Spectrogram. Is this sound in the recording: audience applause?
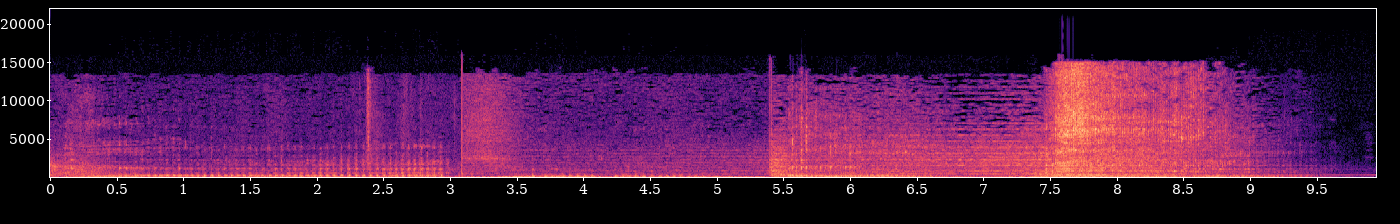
no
